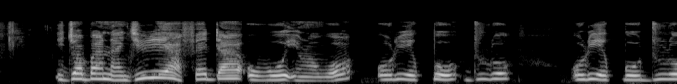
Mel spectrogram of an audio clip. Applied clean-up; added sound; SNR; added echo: none; none; none; none.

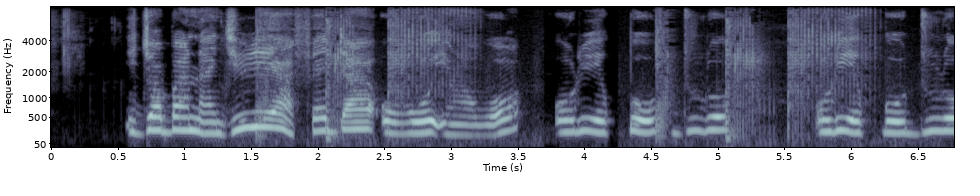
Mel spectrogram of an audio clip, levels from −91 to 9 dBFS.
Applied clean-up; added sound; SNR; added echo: none; Fart; 12 dB; none.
